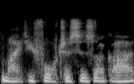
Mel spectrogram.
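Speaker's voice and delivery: hushed whisper. Storyteller voicing a slashed, semi-delirious man, whispering. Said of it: "And he just kind of like whispering that".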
